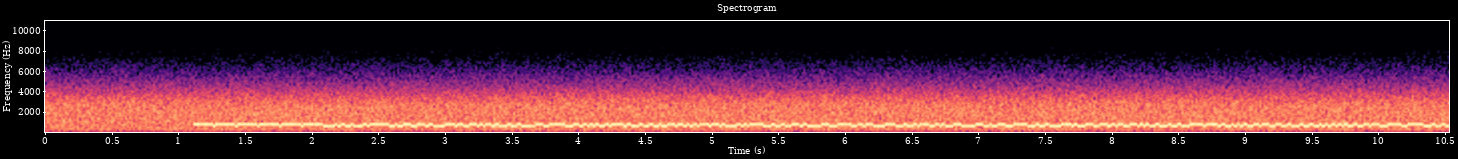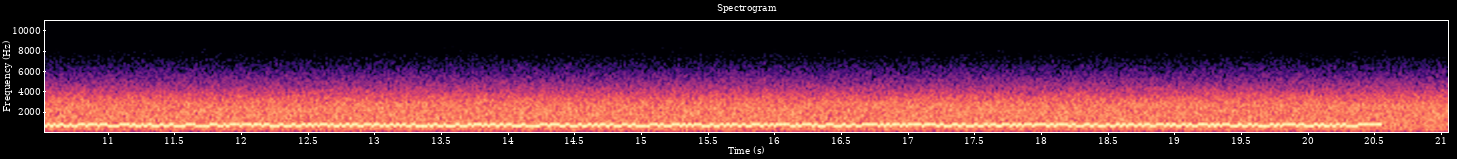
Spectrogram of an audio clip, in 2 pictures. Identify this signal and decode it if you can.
RTTY (45.45 baud, 170 Hz shift), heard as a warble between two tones, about 740 Hz centre, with radio static. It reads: LCOWF TVNSK LJQEX CTMPO UZTLM OZCWS MKRPI RSPMV RLQOD OTGQA YDWJS HFATU FNTZY FCXGZ VYXKN WYKKN FWSBY EXADE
